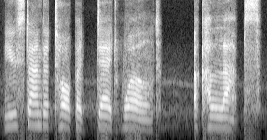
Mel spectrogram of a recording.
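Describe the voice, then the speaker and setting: A woman's voice: mid-range voice, slow, fairly bright tone. An actress voicing an enigmatic, solemn female oracle in a video game, cryptic and portentous. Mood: ominous, calm. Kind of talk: video game cutscene voice acting.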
